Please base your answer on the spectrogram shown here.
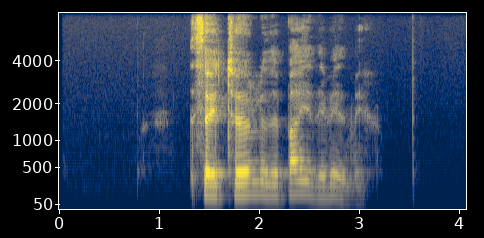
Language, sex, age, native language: Icelandic, male, 60-69, Icelandic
